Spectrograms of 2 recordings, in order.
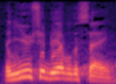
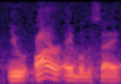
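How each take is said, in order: First: Said in the usual way. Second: "are" leaned on, lower and firmer; stress on are. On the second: Real, not acted. Preacher to congregation, pressing "are" firmly. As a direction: correct himself by pressing "are".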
